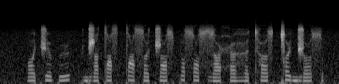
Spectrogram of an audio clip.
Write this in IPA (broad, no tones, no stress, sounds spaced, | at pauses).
ɔ t͡ʃ ø p ʉ | d͡ʒ ɵ tˤ ɵ sˤ tˤ ø sˤ ʉ t͡ʃ ɔ sˤ p œ sˤ ɵ sˤ z ɔ ħ œ ɦ œ tʰ ø sˤ ǀ ʉ d͡ʒ u sˤ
